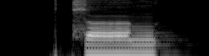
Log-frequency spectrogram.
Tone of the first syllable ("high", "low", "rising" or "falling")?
high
